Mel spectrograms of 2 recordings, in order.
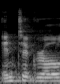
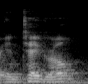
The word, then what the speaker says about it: integral: An integral or integral, two ways to pronounce it, means key, important, major, necessary.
